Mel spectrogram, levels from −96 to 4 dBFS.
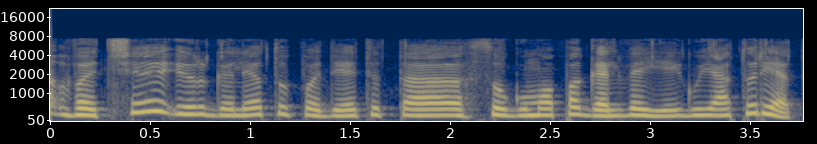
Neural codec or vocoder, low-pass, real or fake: none; 7.2 kHz; real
